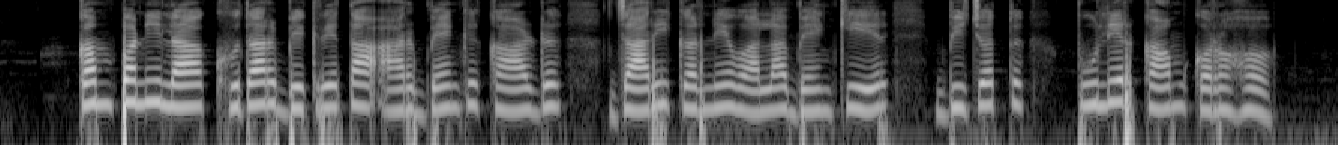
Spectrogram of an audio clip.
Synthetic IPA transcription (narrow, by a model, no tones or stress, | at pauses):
kə̃mpənilakʰʊd̪aːɾbɪkɾeːt̪aʔaːɾbɛ̃ːŋkkːaːɾɖ | d͡ʒaːɾikəɾneʋaːlabɛ̃ːŋkeɾ | bɪd͡ʒət̪ | puːleːɾkaːmkəɾəɦə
